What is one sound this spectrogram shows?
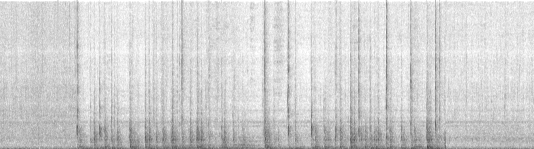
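A metal spoon stirs and scrapes against a pan.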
